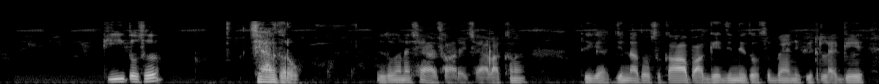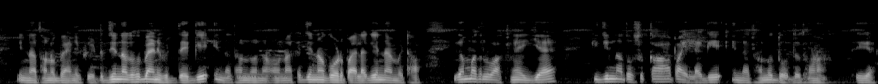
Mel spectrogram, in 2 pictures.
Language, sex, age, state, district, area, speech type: Dogri, male, 18-30, Jammu and Kashmir, Kathua, rural, spontaneous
